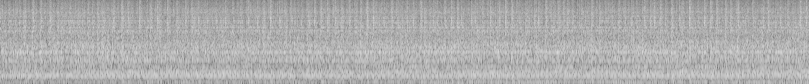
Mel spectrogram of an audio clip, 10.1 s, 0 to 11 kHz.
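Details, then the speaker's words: 2003 Kawasaki KX125 two-stroke used dirt bike, started without choke: crisp, buzzy fast steady idle with no top-end knock, but idling slightly high. The prospective buyer suggests a crankshaft seal at worst, unconfirmed. "engine runs good it sounds good it's crisp but it doesn't have any knocking noise up top in the top and it started without the choke the idles a little bit high"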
